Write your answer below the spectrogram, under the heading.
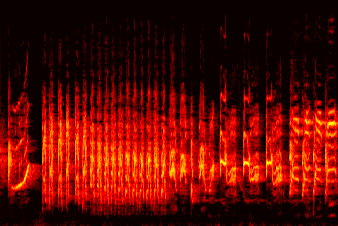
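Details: Eurasian siskin (Spinus spinus), song.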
